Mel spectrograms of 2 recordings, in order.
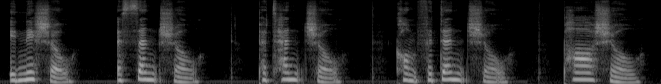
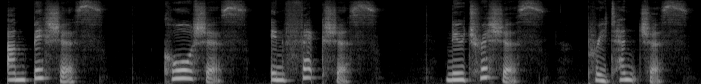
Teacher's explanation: The T also changes to sh in words ending in TIAL, shall, and TIOUS, tious. · in words ending in shon, shall, tious, and tient, the T becomes the sh sound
